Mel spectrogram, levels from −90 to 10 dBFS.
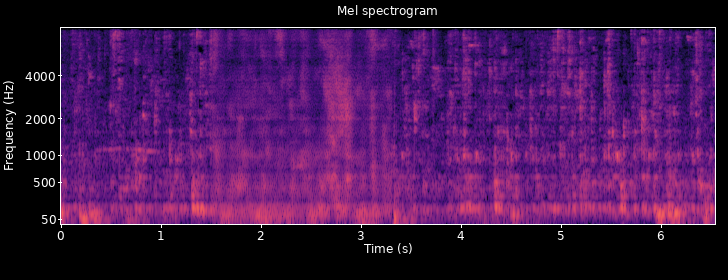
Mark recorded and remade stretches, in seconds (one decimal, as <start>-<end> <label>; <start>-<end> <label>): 0.0-1.5 recorded; 1.5-3.3 remade; 3.3-6.5 recorded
